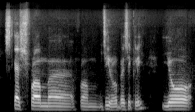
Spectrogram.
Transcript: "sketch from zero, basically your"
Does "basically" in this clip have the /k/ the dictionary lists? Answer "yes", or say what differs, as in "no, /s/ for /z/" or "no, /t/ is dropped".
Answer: yes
